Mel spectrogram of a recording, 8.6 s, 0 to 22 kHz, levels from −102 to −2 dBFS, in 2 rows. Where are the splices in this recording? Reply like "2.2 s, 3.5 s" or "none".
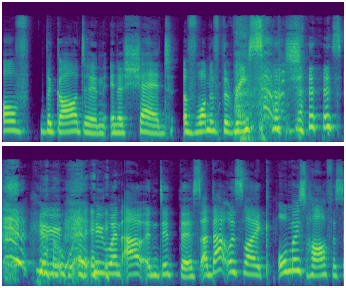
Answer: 7.6 s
